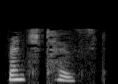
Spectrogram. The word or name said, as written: French toast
